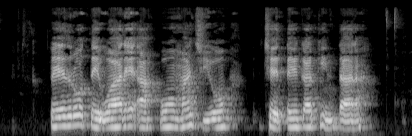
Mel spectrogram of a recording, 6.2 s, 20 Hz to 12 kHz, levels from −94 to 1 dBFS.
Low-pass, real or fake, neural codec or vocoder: 9.9 kHz; fake; vocoder, 22.05 kHz, 80 mel bands, Vocos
